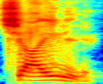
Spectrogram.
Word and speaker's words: child: CHILD, चाइल्ड।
